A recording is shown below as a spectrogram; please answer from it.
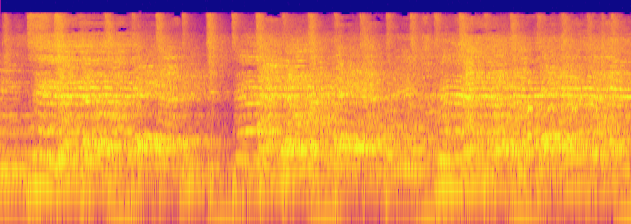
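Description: Choir singing in parts over a steady low bass beat that pulses about one and a half times a second, with a brief dip in the music about two seconds in.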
